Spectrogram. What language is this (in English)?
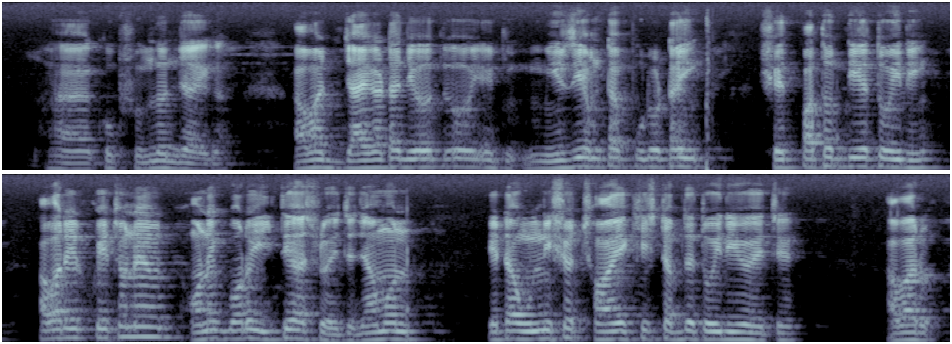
Bangla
